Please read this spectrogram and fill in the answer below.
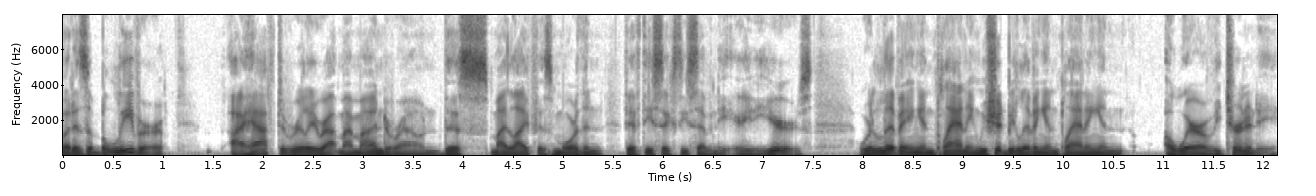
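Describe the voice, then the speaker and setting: An unremarkable speaking voice with an American accent, moderate pace, ordinary pitch variation and very even loudness. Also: man, fairly low pitch for a man. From Chicago. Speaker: pastor. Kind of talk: casual interview. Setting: studio.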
